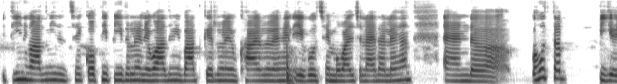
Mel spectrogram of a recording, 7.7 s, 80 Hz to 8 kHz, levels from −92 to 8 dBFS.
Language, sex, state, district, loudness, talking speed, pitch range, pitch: Maithili, female, Bihar, Samastipur, -17 LUFS, 240 wpm, 200-220 Hz, 205 Hz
